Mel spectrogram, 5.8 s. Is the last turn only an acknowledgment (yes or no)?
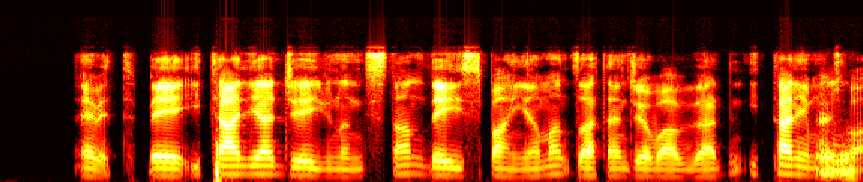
yes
